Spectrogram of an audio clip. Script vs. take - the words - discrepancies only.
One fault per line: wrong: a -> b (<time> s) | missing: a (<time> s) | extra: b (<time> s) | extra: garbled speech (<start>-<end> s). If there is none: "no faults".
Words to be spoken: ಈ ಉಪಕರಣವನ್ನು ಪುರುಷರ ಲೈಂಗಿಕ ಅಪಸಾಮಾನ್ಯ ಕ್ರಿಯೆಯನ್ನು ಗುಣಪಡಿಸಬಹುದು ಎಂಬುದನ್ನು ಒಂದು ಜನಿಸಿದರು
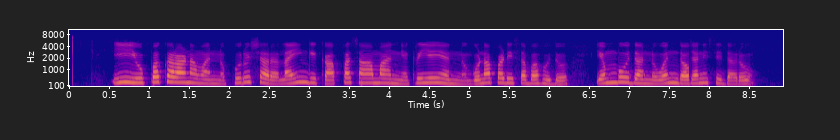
no faults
